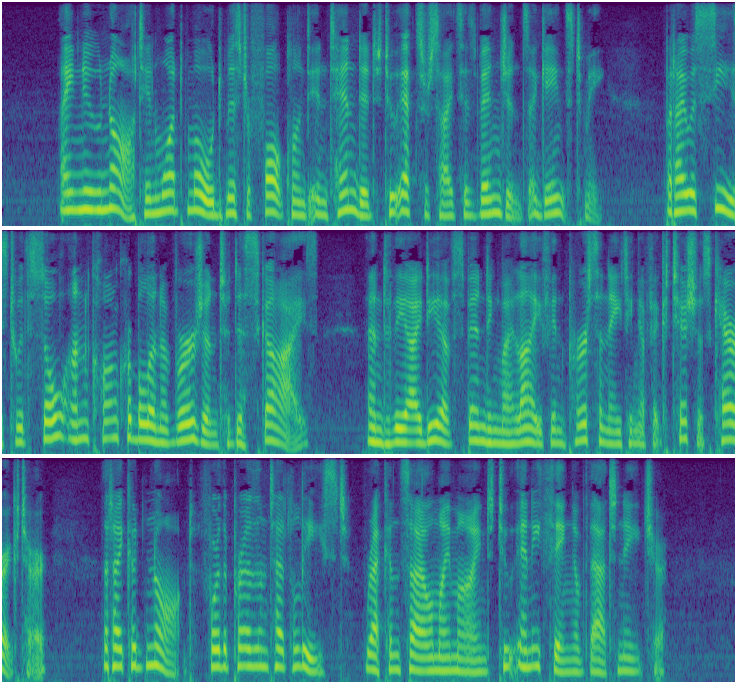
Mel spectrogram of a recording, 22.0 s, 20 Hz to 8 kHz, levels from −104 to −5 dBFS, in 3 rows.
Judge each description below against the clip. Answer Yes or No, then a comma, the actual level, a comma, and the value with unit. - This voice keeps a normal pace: Yes, average, 155 wpm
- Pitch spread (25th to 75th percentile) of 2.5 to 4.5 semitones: No, average, 5.0 semitones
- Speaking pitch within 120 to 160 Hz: No, high, 195 Hz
